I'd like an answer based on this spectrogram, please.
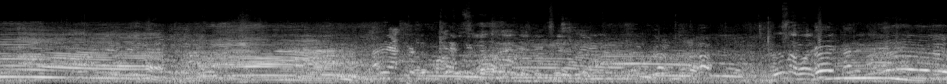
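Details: Sahiwal bull calves at Ambari cattle market, 13 January 2025: several overlapping moos, some long and level, others bending downward, follow one another almost without pause over crowd chatter and market noise.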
